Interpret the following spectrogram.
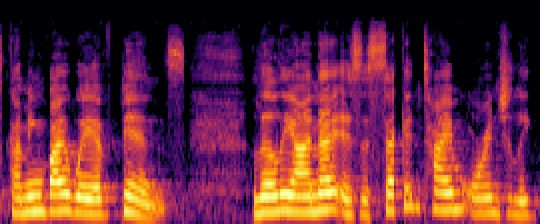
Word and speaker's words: Liliana: Is it Liliana? Liliana, oh, right. Liliana Balderas is a sophomore at Anaheim High School. She holds a career record of 74 with 50 wins coming by way of pins. Liliana is a second-time Orange League champion, second-time CIF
